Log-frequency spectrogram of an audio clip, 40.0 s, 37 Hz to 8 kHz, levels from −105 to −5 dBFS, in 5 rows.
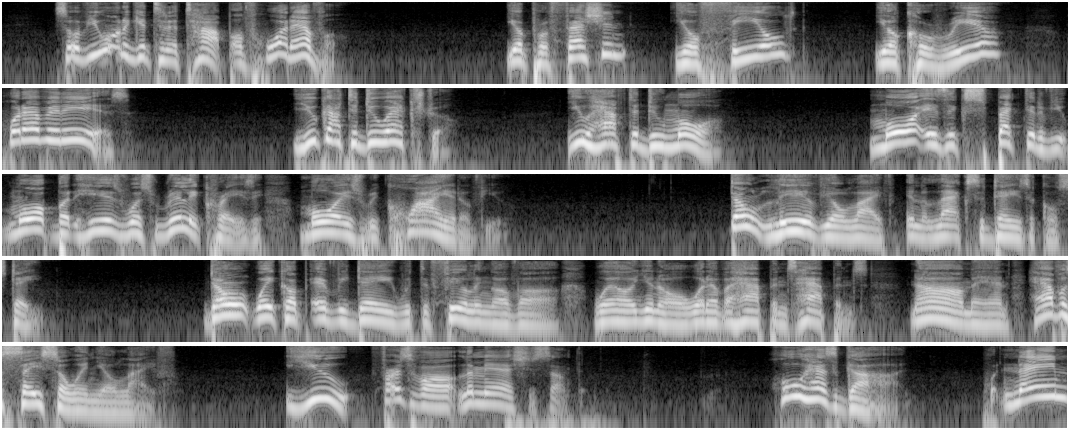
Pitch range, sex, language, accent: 130-200 Hz, male, English, American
